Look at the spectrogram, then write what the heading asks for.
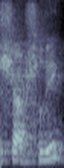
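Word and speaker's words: шашлык: of learned so sure remember i said a is just a latin sh again l lambda this thing is really silent it's just there but it's silent and then k is k like rk anybody want to pronounce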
